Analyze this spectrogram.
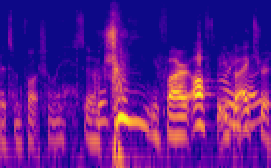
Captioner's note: shoom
